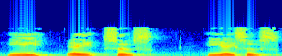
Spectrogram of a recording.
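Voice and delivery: E, a, sus: each syllable said apart, slowly; teacher sounding out a Greek name. Shown as a demonstration. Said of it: "That's Jesus' name in Greek".

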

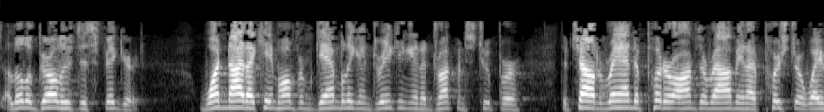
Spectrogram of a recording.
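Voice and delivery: full-voiced revival storytelling sermon; preaching. Evangelist preaching a conversion story to his church, full voice. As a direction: preach the story out loud to the congregation.

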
